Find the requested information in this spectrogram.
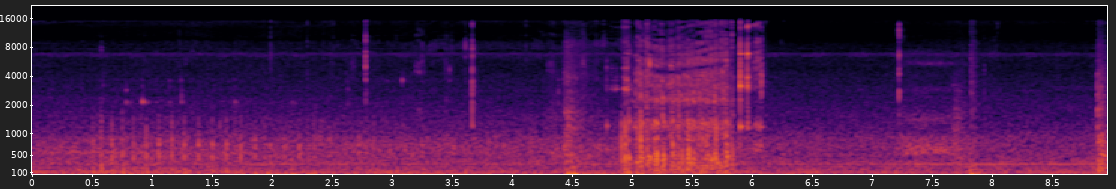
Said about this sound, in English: bong rip. You guys got your weed. You got your dabs. You got something. Get that ready. Cheers, guys.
